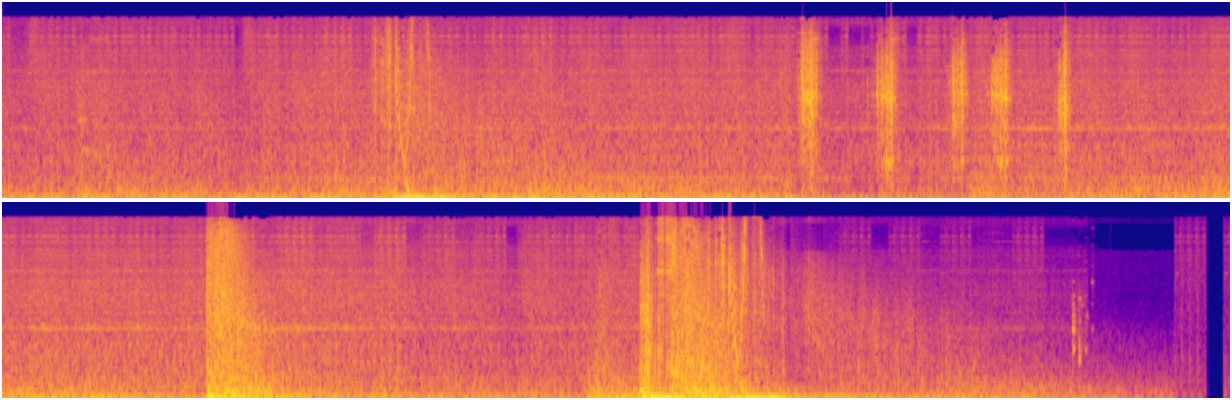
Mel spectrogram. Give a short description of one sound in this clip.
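A spaceship engine rumbles steadily.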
